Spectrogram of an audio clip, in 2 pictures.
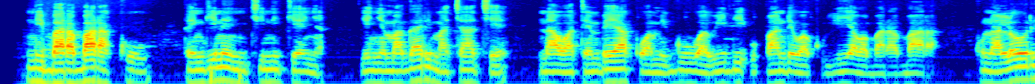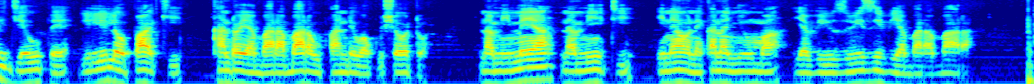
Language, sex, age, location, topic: Swahili, male, 25-35, Nairobi, government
